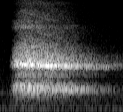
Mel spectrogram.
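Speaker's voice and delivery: audible breath out through the mouth; a cleansing exhale shown to listeners; demo exhale. Shown as a demonstration. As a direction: let the breath go with a sigh. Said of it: "then on the exhale".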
